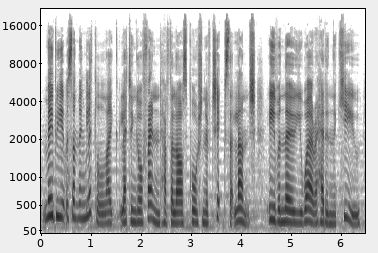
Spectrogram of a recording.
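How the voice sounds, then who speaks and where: A woman, explaining a poem clearly and engagingly in a scripted tutorial. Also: medium pitch, a little fast, faint music behind. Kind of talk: scripted educational narration.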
